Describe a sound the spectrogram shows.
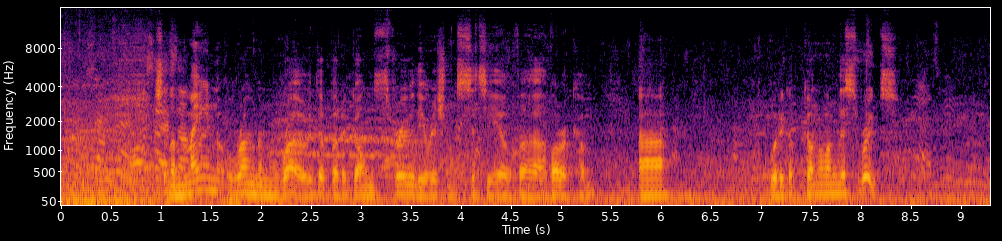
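An elderly man talks calmly into a close microphone.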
